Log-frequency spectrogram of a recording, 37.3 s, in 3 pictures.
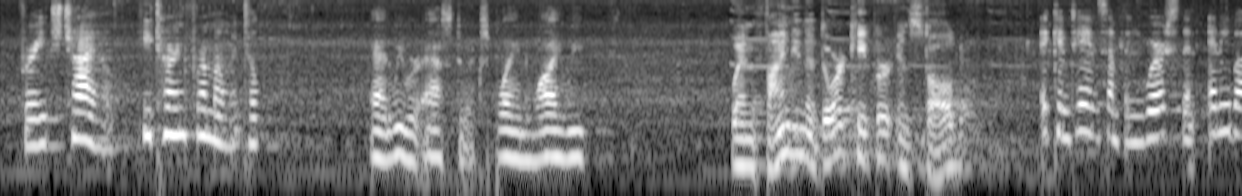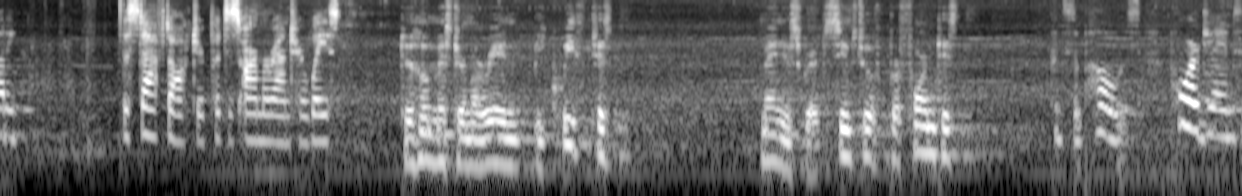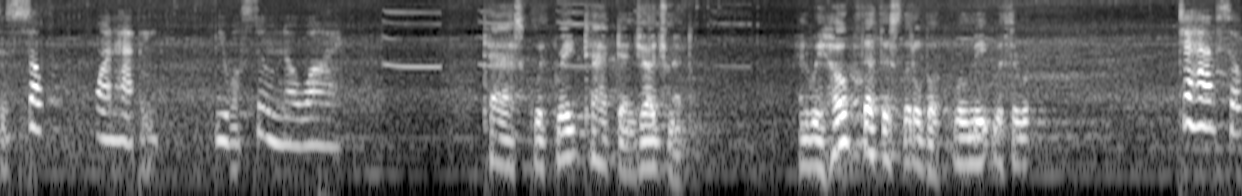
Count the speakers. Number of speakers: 6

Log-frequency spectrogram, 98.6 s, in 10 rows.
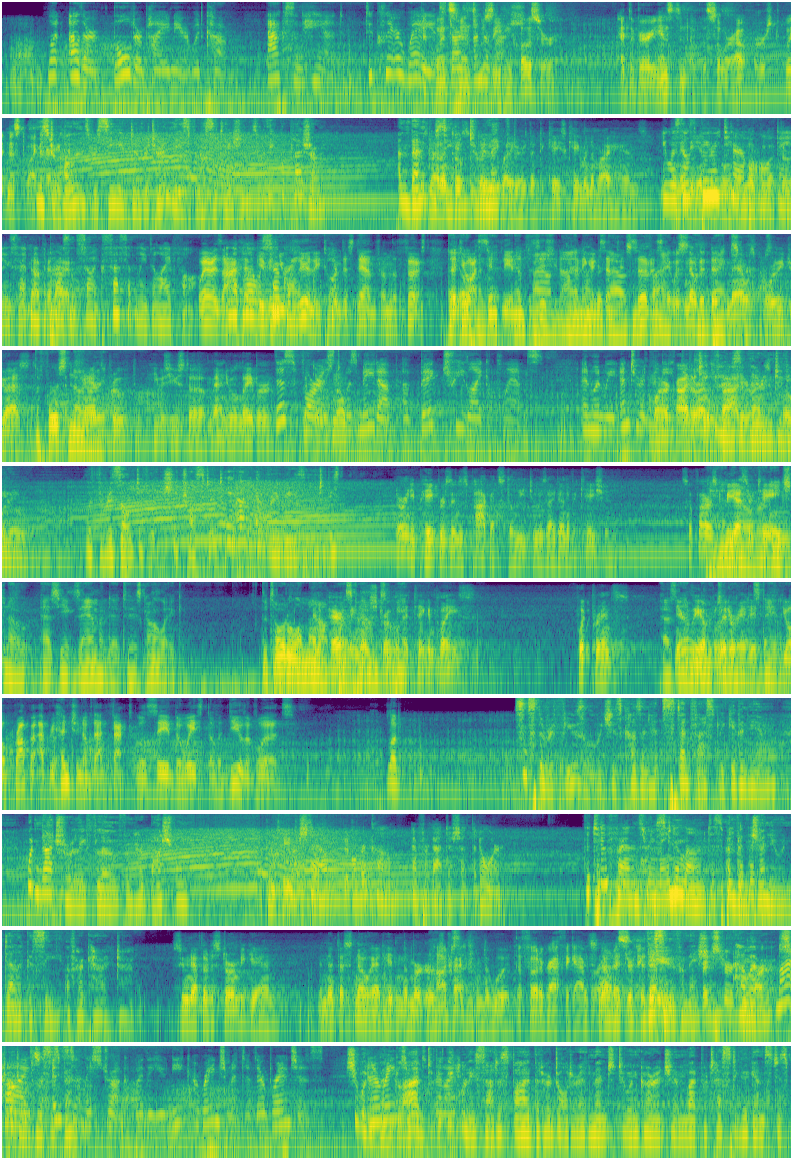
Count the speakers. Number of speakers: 7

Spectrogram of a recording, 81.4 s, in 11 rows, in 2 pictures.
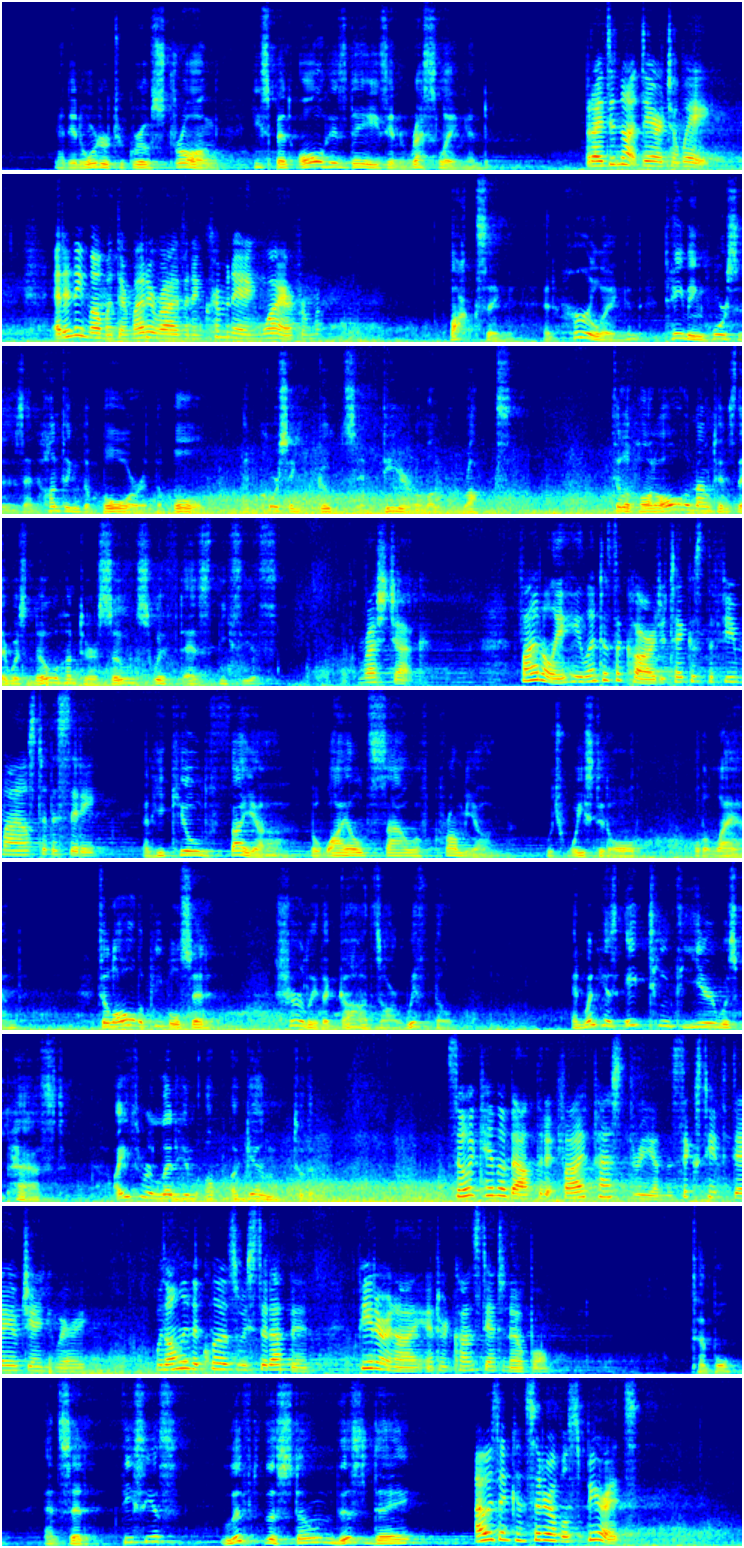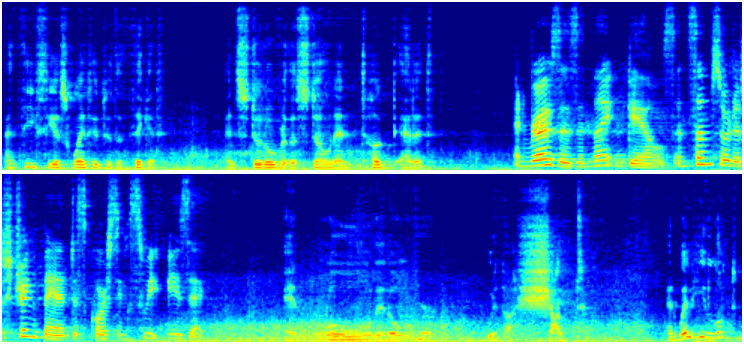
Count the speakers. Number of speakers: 2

